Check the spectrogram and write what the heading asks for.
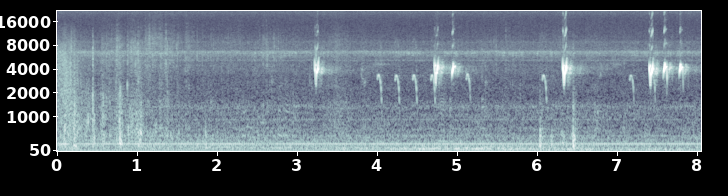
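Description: wild bird calling

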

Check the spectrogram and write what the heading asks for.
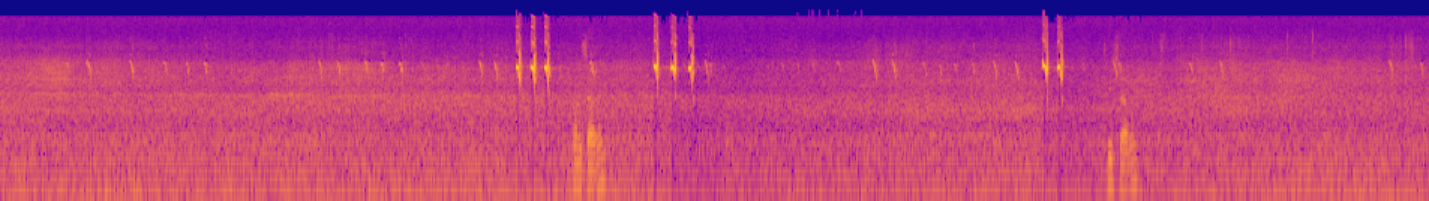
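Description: bird calls

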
